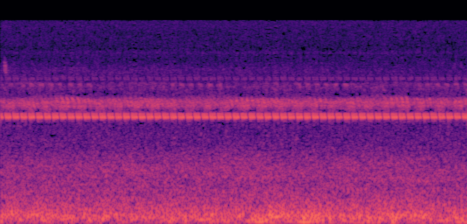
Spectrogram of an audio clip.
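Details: Grass insects on a summer night: a steady, unbroken high-pitched trill holds at one pitch throughout, with a second slightly higher band above it, over a soft low rumble.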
